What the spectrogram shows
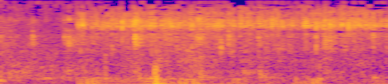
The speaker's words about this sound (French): Attention, plongée sous-marine.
